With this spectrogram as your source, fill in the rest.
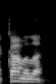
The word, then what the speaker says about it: Камала: вдалий хід помели помели кажу в камели наголос на перший слог Да камела харіс коли вона замість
